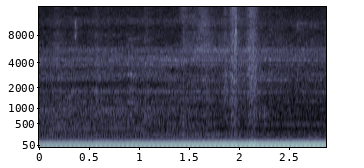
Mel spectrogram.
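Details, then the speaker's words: VW Voyage with electronic injection, electric fan running constantly, engine just started after clearing codes: low heavy idle drone with slightly uneven pulse about four beats a second; engine shaking and running rough, cause unclear. "tá tremendo um pouco além do Eu não tô sentindo muita firmeza no funcionamento dele não"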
